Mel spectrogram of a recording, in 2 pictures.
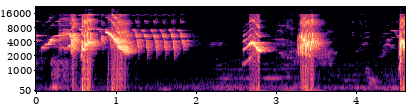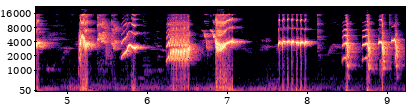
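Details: Asian pied starling song played to make captive starlings sing: scattered loud notes, sharp squawks and short whistles separated by brief silences, ending with a rapid series of clicks.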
